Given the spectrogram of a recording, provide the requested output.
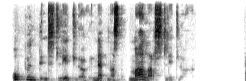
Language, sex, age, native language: Icelandic, male, 30-39, Icelandic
